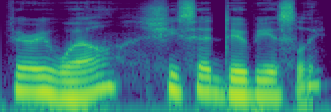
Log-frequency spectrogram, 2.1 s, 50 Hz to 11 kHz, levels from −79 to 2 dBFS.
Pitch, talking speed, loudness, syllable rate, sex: 130 Hz, 145 wpm, -15 LUFS, 4.3 syllables/s, male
